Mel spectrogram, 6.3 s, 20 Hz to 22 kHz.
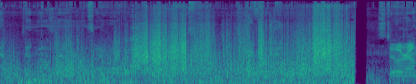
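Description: Wind roars across the microphone while riding at about 10 miles an hour on a sidewalk around a pond, a loud continuous buffeting that cuts out abruptly near the end, followed by a brief faint voice.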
